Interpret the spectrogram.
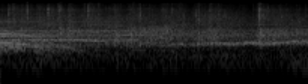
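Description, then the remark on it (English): A crowd claps and cheers steadily throughout, a dense wash of applause with scattered whoops and shouts rising above it, loud and sustained without a break. “But maybe give them a cheer if you do love them, hey?”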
